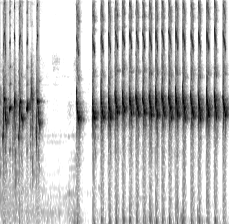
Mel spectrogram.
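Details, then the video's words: Singing yellow-vented bulbul, used as a lure to get lazy males singing: a brief chattery burst, a pause, then a long, fast run of sharp, evenly spaced chipping notes, several per second. "SUARA KICAU TRUCUK GACOR AMPUH BUAT PANCINGAN TRUCUK MALES"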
